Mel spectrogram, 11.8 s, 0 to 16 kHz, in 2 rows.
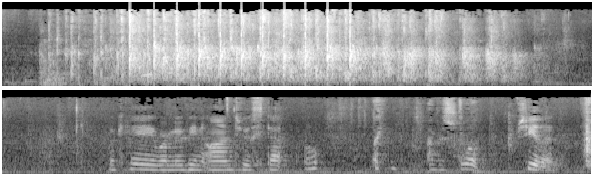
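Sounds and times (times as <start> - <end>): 
crowd applauding: 0.4 - 5.6
speech: 7.2 - 11.6.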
